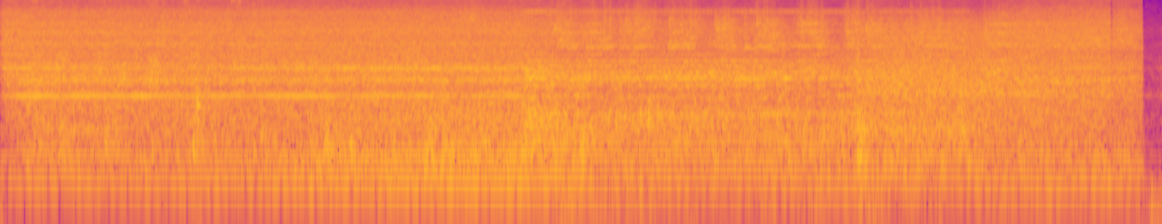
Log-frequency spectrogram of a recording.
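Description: Corn-feeding machine running on a duck foie gras farm: a loud, constant mechanical whir and rushing drone, steady throughout with no pauses and no voices.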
